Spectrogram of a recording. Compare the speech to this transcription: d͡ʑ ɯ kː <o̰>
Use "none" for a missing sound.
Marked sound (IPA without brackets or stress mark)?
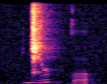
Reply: o̰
